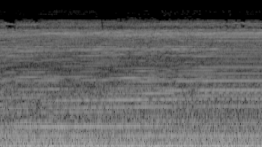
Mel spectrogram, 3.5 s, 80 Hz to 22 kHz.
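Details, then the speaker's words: Mid-2018 Tesla Model 3 after replacing the electric AC compressor, while recharging with refrigerant slowly and AC on low: steady, even electric hum with a faint whine as the compressor spins up smoothly. Normal compressor operation. "now the compressor just turned on you hear that now we're going to slow it down we're in no hurry and since we're putting liquid in we don't want to bind up the compressor"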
